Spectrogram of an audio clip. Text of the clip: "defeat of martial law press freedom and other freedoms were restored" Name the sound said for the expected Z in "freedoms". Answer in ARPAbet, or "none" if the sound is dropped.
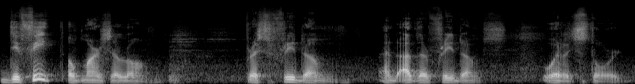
S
